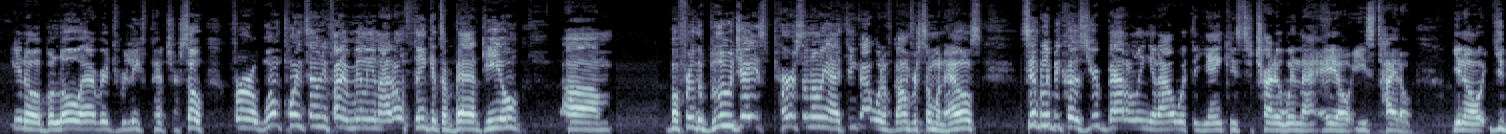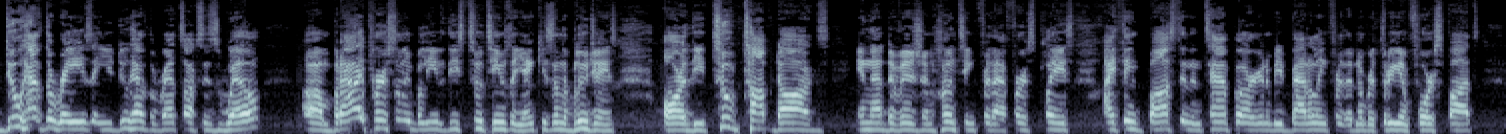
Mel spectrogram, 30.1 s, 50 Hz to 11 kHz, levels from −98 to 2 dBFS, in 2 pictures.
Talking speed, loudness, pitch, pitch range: 220 wpm, -23 LUFS, 180 Hz, 165-205 Hz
